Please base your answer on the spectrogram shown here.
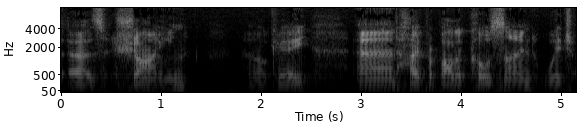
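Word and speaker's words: sinh: two hyperbolic functions the hyperbolic sine or general pronounced as shine okay and hyperbolic cosine which are going to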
